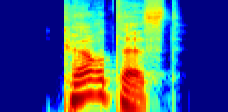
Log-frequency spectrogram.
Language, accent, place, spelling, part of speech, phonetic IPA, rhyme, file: German, Germany, Berlin, körtest, verb, [ˈkøːɐ̯təst], -øːɐ̯təst, De-körtest.ogg
- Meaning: inflection of kören: 1. second-person singular preterite 2. second-person singular subjunctive II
